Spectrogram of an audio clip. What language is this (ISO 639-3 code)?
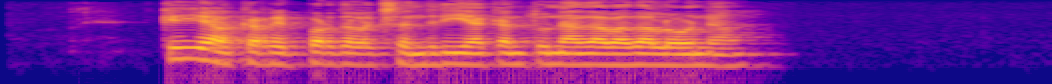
cat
